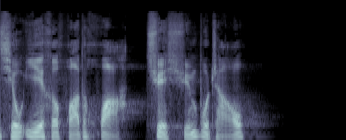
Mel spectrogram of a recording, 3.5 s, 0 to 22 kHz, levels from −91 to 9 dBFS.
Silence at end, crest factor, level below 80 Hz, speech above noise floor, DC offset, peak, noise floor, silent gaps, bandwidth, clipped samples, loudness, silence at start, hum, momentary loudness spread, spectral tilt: 1.05 s; 18 dB; -52 dBFS; 59 dB; under 0.1%; -4 dBFS; -80 dBFS; none; 15 kHz; under 0.1%; -21 LUFS; 0 s; none; 7 LU; -5 dB/octave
